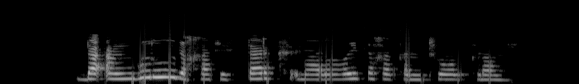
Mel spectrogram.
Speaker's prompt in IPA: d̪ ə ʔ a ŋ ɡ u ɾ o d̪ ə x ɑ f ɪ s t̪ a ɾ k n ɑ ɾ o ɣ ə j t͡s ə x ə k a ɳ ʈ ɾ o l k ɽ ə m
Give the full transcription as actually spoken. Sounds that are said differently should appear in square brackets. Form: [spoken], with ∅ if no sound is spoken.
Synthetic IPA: d̪ ə ʔ a ŋ ɡ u ɾ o d̪ ə x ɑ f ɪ s t̪ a ɾ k n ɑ ɾ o ɣ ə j t͡s ə x [a] k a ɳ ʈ ɾ o l k ɽ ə m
